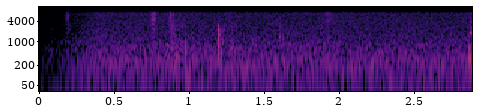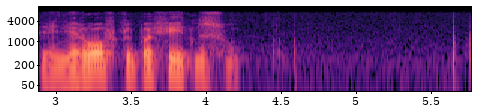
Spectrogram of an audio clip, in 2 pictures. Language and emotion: Russian, neutral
